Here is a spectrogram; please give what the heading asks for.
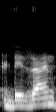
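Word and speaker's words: design: इसको हम क्या पढ़ेंगे डिजाइन पढ़ेंगे हम डिजाइन क्योंकि इसमें जी का कोई उच्चारण नहीं करना है जी इसमें साइलेंट है ऐसे ही यहां पर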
